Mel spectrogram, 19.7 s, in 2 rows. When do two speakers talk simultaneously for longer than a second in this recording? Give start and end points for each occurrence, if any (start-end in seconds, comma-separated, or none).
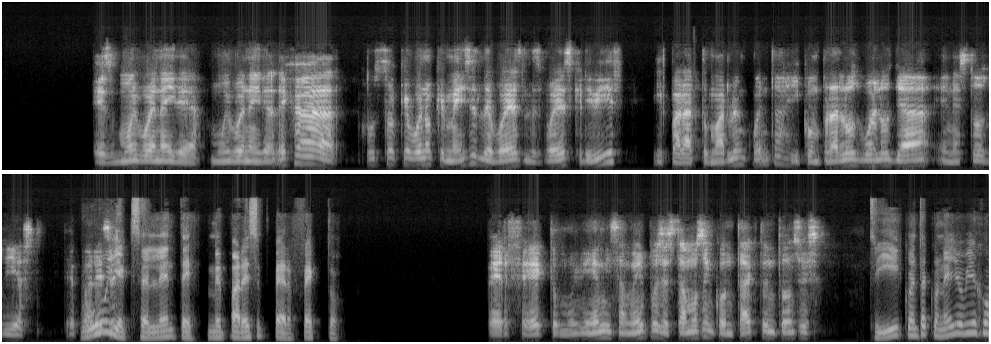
none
